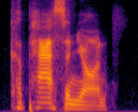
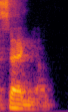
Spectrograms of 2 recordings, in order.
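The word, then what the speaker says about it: Kpassagnon: It is Tano Kapasanyan. You got to put a lot of love on that K.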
